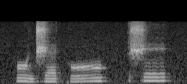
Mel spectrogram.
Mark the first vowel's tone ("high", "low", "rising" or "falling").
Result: low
